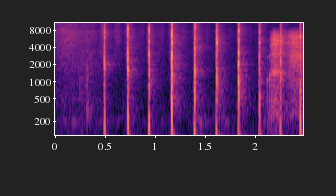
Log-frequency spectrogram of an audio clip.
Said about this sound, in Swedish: Jag applåderar av lycka.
